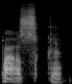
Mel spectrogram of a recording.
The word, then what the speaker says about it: parce que: In spelling, it's spelled P-A-R-C-E, Q-U-E in 2 words, parce que. Parce que. But in speaking, think of the S in the park, parce que.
